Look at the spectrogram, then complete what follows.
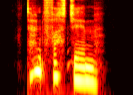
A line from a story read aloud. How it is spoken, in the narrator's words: The awful pain in her brain began to lift a little, and she muttered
